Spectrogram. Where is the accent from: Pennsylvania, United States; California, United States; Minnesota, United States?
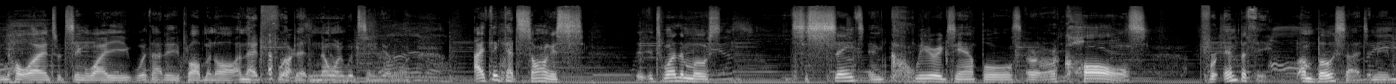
California, United States; Hollywood; growing up in the 70s, growing up in Hollywood, growing up in a world where I was the only black kid around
